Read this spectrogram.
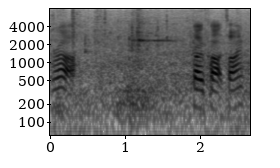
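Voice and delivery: ordinary talk, nothing marked

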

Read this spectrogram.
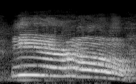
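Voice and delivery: put-on high, loud baby screech; imitating baby's squeal. Dad imitating his baby's squeal, high and loud. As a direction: mimic the baby's shrill cry. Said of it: "remember how yesterday you went".

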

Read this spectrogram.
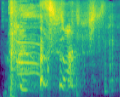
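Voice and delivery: high, wheezy laugh; cracking up. Real, not acted. Fan reacting to LeBron talk, helpless wheezing laugh. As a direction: laugh until the voice drops out.

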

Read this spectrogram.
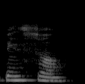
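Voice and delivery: plain reading voice

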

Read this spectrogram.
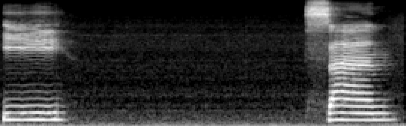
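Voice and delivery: "一、三、七、八" each held on one high, even pitch; high level first tone. Shown as a demonstration. Teacher answering which numbers have first tone, high and sustained. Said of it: "the first tone".

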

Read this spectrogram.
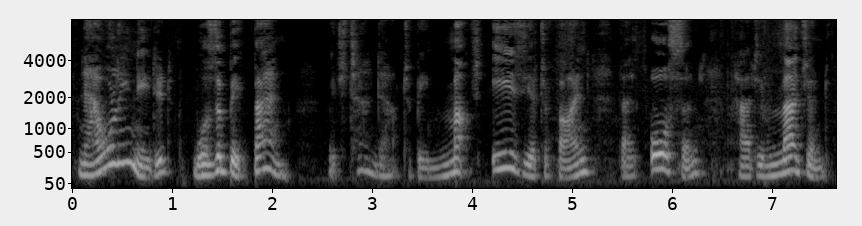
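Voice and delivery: lively, sing-song storybook reading; story narration to children. A narrator's reading. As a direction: read it aloud to young children.

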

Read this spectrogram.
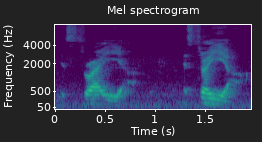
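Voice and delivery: "Australia" as "Straia"; soft Y for l. Shown as a demonstration. Teacher modelling the target word, "Straia". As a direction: glide "Australia" from stra into ya, no l. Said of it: "la Y griega".

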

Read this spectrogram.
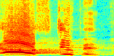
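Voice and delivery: loud high wail, then dropping; retold self-reproach. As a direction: cry out in mock frustration at yourself. Retold self-reproach after squeaky yell.

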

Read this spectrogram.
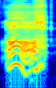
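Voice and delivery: loud, high answering yell; startled shout. A narrator's reading. Calvin screamed at by Gertrude, shouting back. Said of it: "he shouted back".

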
